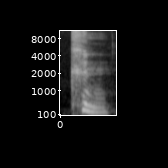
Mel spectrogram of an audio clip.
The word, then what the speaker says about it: can: Can is a function word, so it's unstressed in a sentence. This means the vowel is reduced and we use the weak form, which is kn. The schwa vowel almost completely disappears.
